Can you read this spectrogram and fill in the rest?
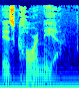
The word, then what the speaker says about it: koinonia: But the word is koinonia. Koinonia. Let me read it to you and spell it for you. That's K-O-I. K-O-I-N-O-N-I-A. Koinonia. See if I got that spelled right.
